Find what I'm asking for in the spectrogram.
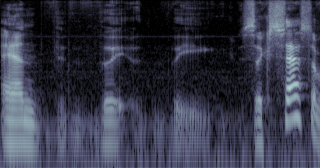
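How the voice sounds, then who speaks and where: A man talks with vocal fry. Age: 80s+. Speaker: charity board chairman. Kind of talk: interview testimony.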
